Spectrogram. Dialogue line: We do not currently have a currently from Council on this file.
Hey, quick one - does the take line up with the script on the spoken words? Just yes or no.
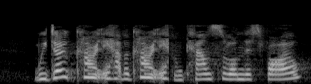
yes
